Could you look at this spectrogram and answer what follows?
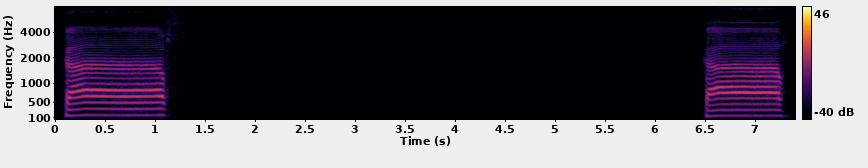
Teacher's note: জিভের গোড়া হতে একটু আগে এসে তার বরাবর উপরের তালুর সাথে লাগিয়ে উচ্চারণ হয় কাফ। এই যে জিভ ধরুন, আর উপরের তালু, আর তার মাঝখান বরাবর দেখেন, এই যে মাঝখান বরাবর জিভটা এইভাবে গিয়ে মিশবে।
